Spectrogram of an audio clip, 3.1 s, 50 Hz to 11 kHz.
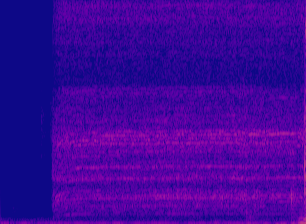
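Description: Power drill with a 440 bit boring holes in a DualSense controller shell, a steady high whine that starts abruptly after a brief quiet moment and runs continuously, close and fairly loud.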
